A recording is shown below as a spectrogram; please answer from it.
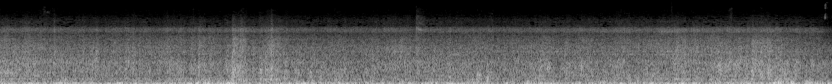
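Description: The Azimabad Express rushes along at high speed at night near Fatehpur, a dense, loud, continuous roar of wheels and rushing wind with faint rhythmic clatter throughout.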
